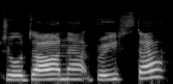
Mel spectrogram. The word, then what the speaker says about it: Jordana Brewster: like the acting careers of no my name pronunciation at the moment is so bad so is it jordana brewster yeah yes so it launched it was her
